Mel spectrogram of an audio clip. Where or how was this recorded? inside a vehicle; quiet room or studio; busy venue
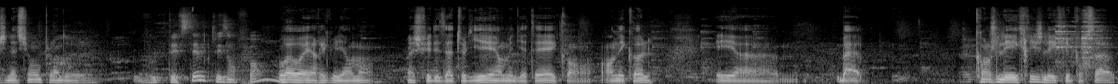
busy venue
